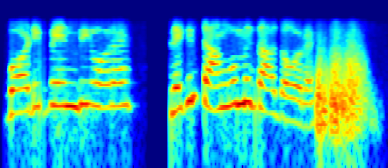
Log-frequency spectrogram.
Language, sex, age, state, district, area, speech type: Urdu, male, 18-30, Delhi, Central Delhi, urban, conversation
